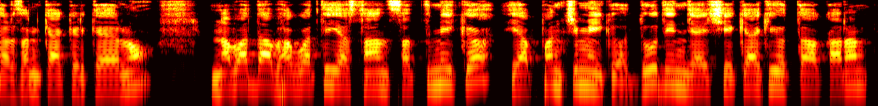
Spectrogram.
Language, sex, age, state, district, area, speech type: Maithili, male, 30-45, Bihar, Darbhanga, urban, spontaneous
